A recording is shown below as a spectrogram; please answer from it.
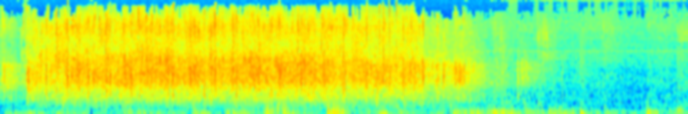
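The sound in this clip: Church audience applauding to welcome a speaker, a full, vigorous burst of clapping that holds strong for several seconds, then thins and fades out toward the end.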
